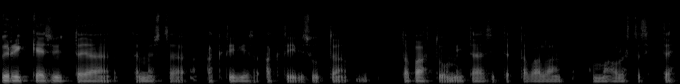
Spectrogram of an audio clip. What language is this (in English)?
Finnish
